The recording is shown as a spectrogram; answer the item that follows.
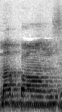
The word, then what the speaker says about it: mukbang: it's just pronunciation um because mukwang comes um from the Korean word well that is it's Korean it's mukbang um it's an eating show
